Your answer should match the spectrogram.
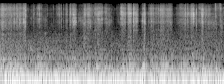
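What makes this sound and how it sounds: Long acrylic nails scratch and scrape the surface of a solid, fist-sized pressed powder bath bomb, shedding powder as they go. Bright, dry rasping strokes come in quick, uneven bursts over a steady low hum.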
